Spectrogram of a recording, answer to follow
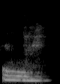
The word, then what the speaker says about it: Om: Om is pronounced as A-U-M, Om.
